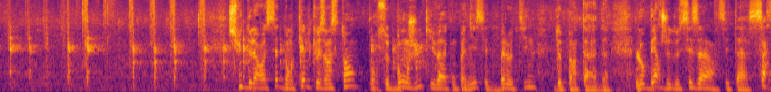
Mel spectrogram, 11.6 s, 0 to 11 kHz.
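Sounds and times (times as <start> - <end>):
knife finely chopping onions in a chef's kitchen: 0.0 - 4.7
speech: 3.5 - 11.5.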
